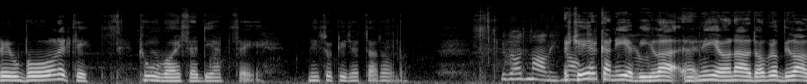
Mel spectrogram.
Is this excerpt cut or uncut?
cut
